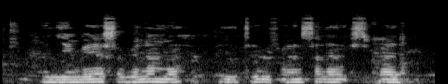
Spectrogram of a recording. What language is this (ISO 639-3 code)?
kin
